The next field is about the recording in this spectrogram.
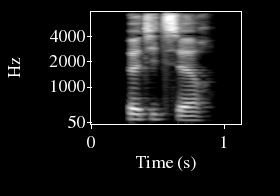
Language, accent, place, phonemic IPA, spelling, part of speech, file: French, France, Lyon, /pə.tit sœʁ/, petite sœur, noun, LL-Q150 (fra)-petite sœur.wav
- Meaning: 1. little sister 2. another drink like the one before; the same again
